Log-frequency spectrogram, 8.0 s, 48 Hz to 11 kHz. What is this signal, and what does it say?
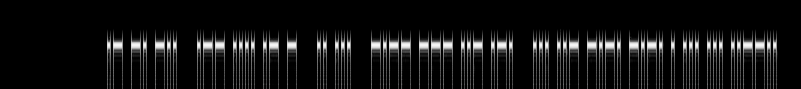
Morse code, heard as a keyed tone, about 40 wpm, 700 Hz. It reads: AND WHAT IS YOUR SUCCESS?
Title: Sentences from Top 900 Words 40wpm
